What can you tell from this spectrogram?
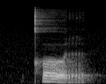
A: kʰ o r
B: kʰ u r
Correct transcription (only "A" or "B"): A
